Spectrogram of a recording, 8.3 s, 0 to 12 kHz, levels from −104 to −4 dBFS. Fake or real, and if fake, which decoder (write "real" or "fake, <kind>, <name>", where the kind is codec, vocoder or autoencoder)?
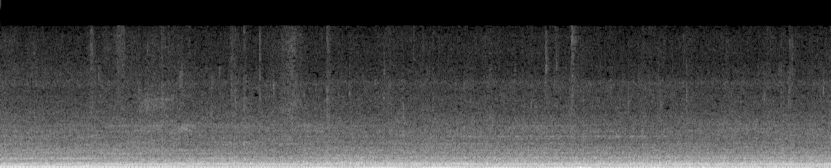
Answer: real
